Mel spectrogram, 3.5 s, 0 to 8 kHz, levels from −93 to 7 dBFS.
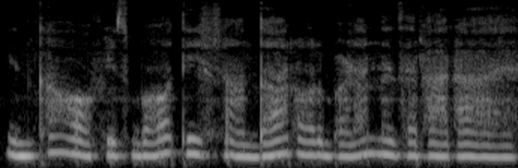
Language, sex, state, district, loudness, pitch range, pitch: Hindi, female, Jharkhand, Sahebganj, -38 LUFS, 220-250 Hz, 230 Hz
